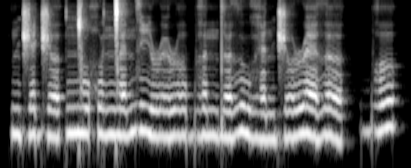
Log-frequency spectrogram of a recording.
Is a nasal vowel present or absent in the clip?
absent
